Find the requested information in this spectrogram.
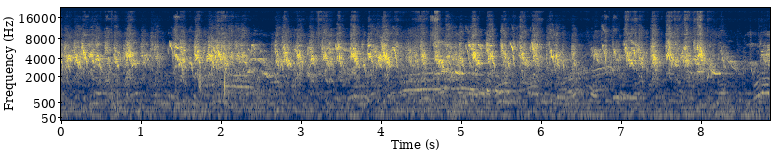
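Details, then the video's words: A flock of sparrows keeps up a nonstop twittering chorus of high, rapid chirps, with occasional louder single notes and a few longer whistled tones below. "Listen the voice of sparrow"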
